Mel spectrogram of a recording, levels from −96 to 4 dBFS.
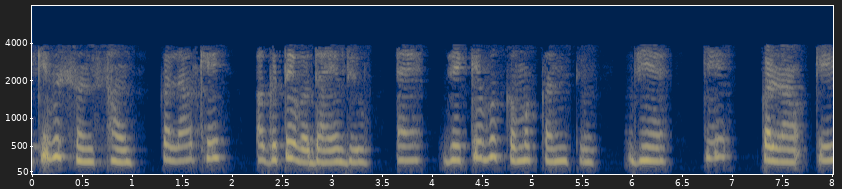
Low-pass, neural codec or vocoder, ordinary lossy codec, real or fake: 7.2 kHz; none; AAC, 16 kbps; real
